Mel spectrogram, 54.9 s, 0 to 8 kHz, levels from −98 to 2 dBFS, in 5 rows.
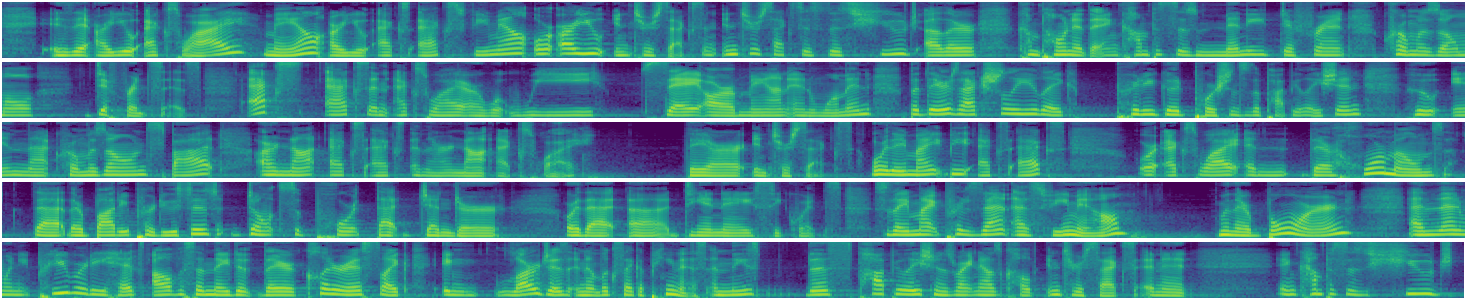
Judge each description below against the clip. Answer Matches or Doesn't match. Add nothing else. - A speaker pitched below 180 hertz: Doesn't match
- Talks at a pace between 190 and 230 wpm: Doesn't match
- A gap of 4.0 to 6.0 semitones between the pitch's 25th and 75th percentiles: Doesn't match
